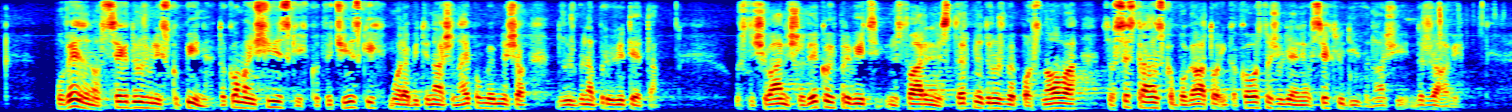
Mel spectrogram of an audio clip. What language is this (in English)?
Slovenian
